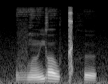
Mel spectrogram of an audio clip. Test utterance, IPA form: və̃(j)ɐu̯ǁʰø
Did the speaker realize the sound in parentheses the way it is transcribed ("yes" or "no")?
yes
